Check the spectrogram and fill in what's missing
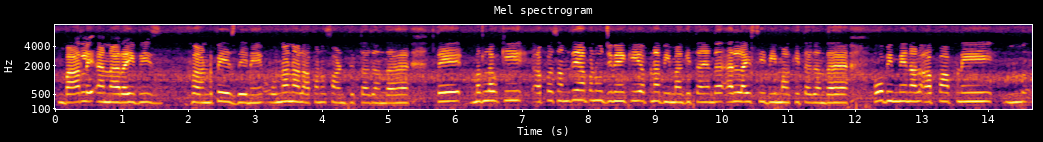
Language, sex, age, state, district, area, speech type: Punjabi, female, 30-45, Punjab, Mansa, urban, spontaneous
